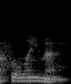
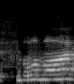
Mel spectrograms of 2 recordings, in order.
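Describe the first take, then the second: First: Philemon as fuh-LEE-mun; second pronunciation. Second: Philemon as FILL-uh-mon, full final vowel; first pronunciation. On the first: Host quizzing the group, Philemon stressed on LEE. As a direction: stress LEE in Philemon, weak last syllable. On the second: Host quizzing the group, Philemon ending in MON. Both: Shown as a demonstration. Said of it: "is it Philemon or Philemon".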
